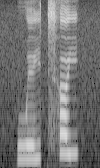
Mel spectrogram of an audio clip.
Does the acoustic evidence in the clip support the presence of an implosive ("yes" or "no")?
no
